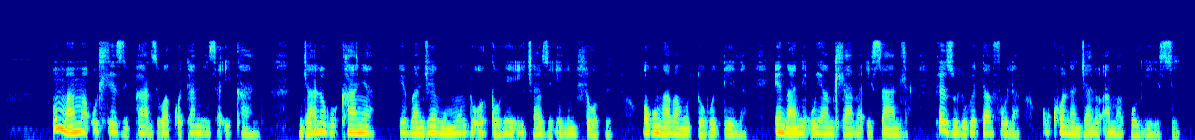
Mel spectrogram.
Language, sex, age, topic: North Ndebele, female, 25-35, health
